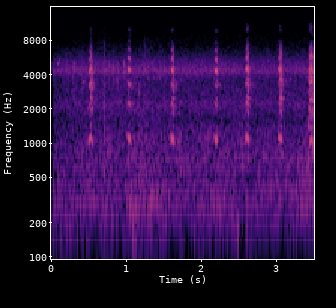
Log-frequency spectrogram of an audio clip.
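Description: Black-winged stilt giving sharp, nasal yelping notes, about two per second, seven in a row, over a steady faint background hiss.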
